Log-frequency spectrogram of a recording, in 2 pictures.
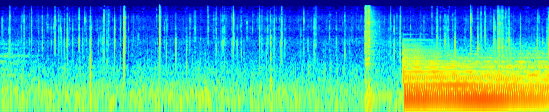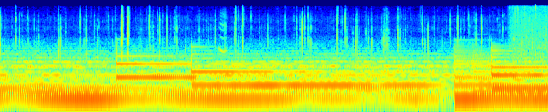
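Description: Wood campfire crackling: scattered small pops and one sharper crack over a quiet background. About four seconds in, background music with long held chords comes in and stays louder than the fire.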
